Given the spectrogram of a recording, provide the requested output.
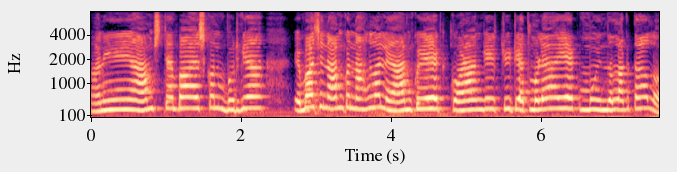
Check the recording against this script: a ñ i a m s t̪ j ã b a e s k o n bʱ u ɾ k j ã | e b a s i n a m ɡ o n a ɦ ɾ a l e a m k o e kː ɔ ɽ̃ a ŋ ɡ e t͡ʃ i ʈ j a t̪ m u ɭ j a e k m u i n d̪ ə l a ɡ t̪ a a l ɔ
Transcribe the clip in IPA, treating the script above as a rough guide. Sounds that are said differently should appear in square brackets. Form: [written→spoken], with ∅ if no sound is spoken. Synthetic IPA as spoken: a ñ i a m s t̪ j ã b a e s k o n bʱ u ɾ [k→ɡ] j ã | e b a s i n a m [ɡ→k] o n a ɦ [ɾ→l] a l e a m k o e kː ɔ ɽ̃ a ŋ ɡ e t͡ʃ i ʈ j a t̪ m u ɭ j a e k m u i n d̪ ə l a ɡ t̪ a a l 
